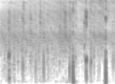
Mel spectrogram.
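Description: Monsoon rain falls in a forest as a scatter of separate drops tapping nearby surfaces at an uneven pace over a faint, steady wash, with no talking.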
